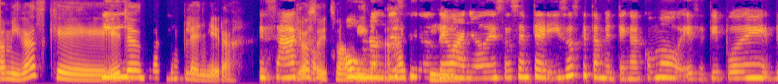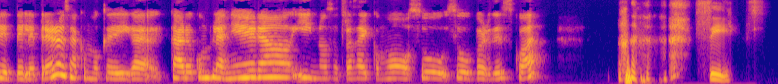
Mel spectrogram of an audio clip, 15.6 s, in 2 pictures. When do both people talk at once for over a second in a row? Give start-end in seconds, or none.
2.9-4.6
